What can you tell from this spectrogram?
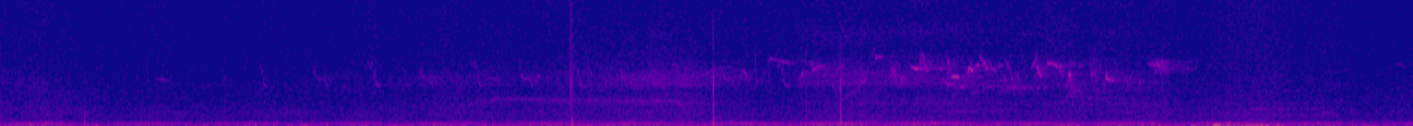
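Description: Quiet open-air ambience in which small birds chirp and twitter in quick high notes for several seconds in the middle. A single sharp click sounds about four seconds in, followed by two fainter ones, and there is a low bump near the end.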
